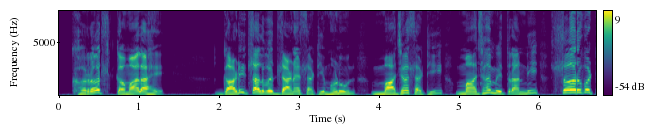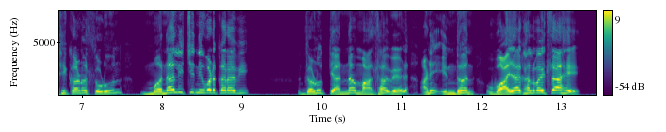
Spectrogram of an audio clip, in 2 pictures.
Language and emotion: Marathi, angry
